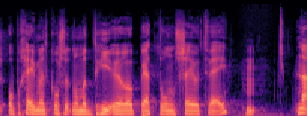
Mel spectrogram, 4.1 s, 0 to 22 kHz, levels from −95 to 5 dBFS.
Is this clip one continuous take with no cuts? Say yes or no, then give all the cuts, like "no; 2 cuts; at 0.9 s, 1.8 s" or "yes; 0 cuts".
yes; 0 cuts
